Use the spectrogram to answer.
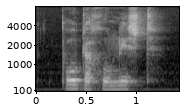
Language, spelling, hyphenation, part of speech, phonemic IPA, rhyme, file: Dutch, protagonist, pro‧ta‧go‧nist, noun, /ˌproː.taː.ɣoːˈnɪst/, -ɪst, Nl-protagonist.ogg
- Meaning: 1. protagonist, main character 2. champion (defender of a cause)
